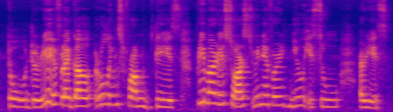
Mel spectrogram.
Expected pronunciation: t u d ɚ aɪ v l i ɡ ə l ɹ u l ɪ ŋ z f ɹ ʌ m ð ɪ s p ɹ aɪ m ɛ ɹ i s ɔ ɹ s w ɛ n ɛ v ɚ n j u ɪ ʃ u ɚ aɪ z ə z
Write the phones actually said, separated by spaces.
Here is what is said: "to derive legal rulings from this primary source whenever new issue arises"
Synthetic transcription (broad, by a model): t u d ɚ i f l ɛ ɡ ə l ɹ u l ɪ ŋ s f ɹ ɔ m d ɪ s p ɹ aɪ m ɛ ɹ i s ɔ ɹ s w ɛ n ɛ v ɚ n j u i s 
